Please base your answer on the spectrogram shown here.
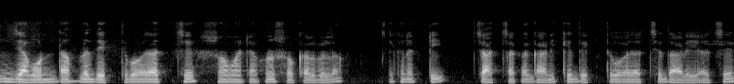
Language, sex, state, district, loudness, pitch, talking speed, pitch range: Bengali, male, Jharkhand, Sahebganj, -21 LUFS, 110 Hz, 155 wpm, 105-125 Hz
